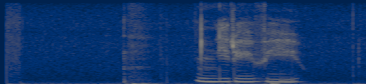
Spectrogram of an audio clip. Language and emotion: Russian, sad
